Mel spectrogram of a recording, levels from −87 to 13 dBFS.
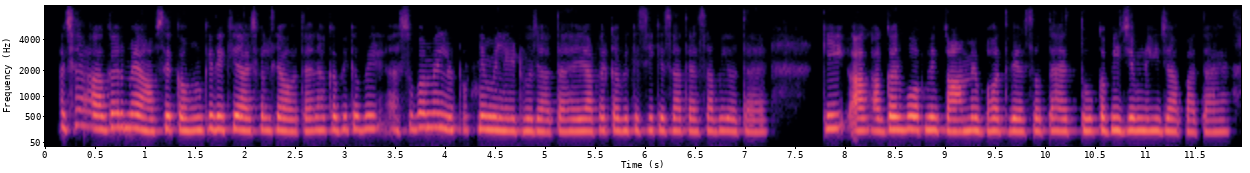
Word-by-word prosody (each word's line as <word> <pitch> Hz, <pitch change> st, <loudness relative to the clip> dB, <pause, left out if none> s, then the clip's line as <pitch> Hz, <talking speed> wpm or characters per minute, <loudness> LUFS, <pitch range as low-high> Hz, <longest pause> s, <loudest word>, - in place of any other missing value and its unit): अच्छा, 280 Hz, +4 st, -4 dB, 0.2 s
अगर 280 Hz, +3 st, +1 dB
मैं 275 Hz, -1 st, +2 dB
आपसे 230 Hz, +1 st, +2 dB
कहूँ 240 Hz, -1 st, +2 dB
कि 265 Hz, -, +1 dB
देखिए, 255 Hz, 0 st, +4 dB
आजकल 235 Hz, +1 st, 0 dB
क्या 235 Hz, 0 st, +1 dB
होता 225 Hz, +1 st, -3 dB
है 230 Hz, -, -2 dB
ना, 240 Hz, 0 st, -1 dB
कभी-कभी 255 Hz, +1 st, 0 dB
अ, 255 Hz, -, -9 dB
सुबह 265 Hz, +5 st, -2 dB
में 285 Hz, 0 st, -1 dB
लुट 250 Hz, -2 st, -1 dB
उठने 250 Hz, +1 st, -1 dB
में 250 Hz, -1 st, +5 dB
लेट 230 Hz, -1 st, 0 dB
हो 230 Hz, 0 st, +1 dB
जाता 220 Hz, 0 st, -3 dB
है, 225 Hz, 0 st, 0 dB
या 225 Hz, 0 st, +1 dB
फिर 235 Hz, +1 st, -4 dB
कभी 230 Hz, -1 st, +1 dB
किसी 235 Hz, 0 st, -4 dB
के 235 Hz, 0 st, 0 dB
साथ 230 Hz, 0 st, -4 dB
ऐसा 225 Hz, +1 st, -3 dB
भी 230 Hz, +1 st, -4 dB
होता 220 Hz, 0 st, -5 dB
है 215 Hz, 0 st, -7 dB, 0.6 s
कि 265 Hz, 0 st, +2 dB
अ, -, -, 0 dB, 0.2 s
अगर 245 Hz, +2 st, +5 dB
वो 250 Hz, +1 st, +4 dB
अपने 245 Hz, 0 st, +2 dB
काम 220 Hz, 0 st, +2 dB
में 235 Hz, -1 st, +2 dB
बहुत 230 Hz, 0 st, -2 dB
व्यस्त 225 Hz, +1 st, 0 dB
होता 230 Hz, +1 st, -2 dB
है, 225 Hz, -1 st, -1 dB
तो 230 Hz, -1 st, 0 dB
कभी 240 Hz, 0 st, +3 dB
जिम 235 Hz, +1 st, +2 dB
नहीं 230 Hz, 0 st, +1 dB
जा 225 Hz, -1 st, -1 dB
पाता 215 Hz, 0 st, -6 dB
है। 215 Hz, +1 st, -6 dB
235 Hz, 255 wpm, -23 LUFS, 225-250 Hz, 0.6 s, में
